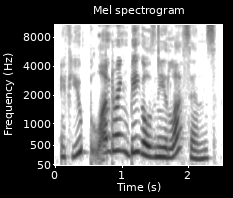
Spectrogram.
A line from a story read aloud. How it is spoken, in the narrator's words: grumbled Mayor Humdinger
